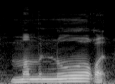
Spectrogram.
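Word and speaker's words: ممنوع: देखिए, ये शब्द जो हैं अरबी के हैं, ये मैं बता चुका हूँ, लेकिन इनका अगर सही उच्चारण पूछें आप तो होगा ममनू और ममनुआ और ममनुआत और ममनूयत।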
